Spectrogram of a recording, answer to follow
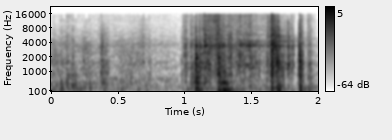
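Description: Short rustles and clicks from plastic-wrapped food packages being picked up and handled, bunched in the second half after a near-quiet first second.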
